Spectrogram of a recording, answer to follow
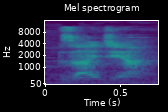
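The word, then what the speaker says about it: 再见: The most common and standard way to say goodbye in Chinese, Mandarin, is 'zhi, pronounced 再见.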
